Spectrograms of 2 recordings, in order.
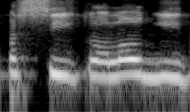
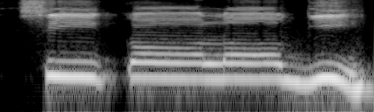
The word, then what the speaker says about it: psikologi: psikiatri tapi si kiatri sama kayak psikologi bacanya bukan psikologi tapi psikologi tuh jangan-jangan yang psikologi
